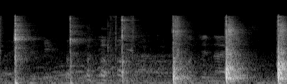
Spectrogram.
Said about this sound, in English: Could you put this nail in that hole? Give it a push. And let's line it up underneath. Right. There we go. And now can you hit it with a hammer?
